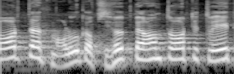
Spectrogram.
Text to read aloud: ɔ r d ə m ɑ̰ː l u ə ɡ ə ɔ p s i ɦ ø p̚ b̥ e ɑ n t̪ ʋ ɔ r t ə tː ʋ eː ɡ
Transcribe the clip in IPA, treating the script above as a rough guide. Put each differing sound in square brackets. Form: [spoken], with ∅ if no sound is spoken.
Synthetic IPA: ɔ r [t] ə m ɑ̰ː l u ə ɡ ə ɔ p s i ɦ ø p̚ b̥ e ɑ n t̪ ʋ ɔ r t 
